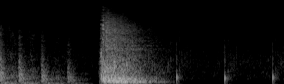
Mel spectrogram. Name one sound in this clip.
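A burst of fire roars briefly and fades.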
